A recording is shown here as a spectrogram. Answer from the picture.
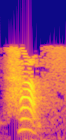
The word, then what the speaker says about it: half: So when you say the word half, L is silent.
